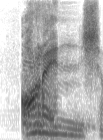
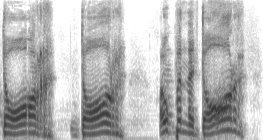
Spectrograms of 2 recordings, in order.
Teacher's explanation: if you go to the north of England and even Scotland, you get a very, very strong controlled R.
